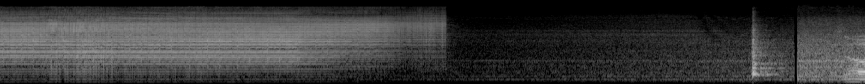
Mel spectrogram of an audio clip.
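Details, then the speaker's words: ProTIG 200 TIG welder: steady buzzy arc hiss for about four seconds then dropping out; current set too low, then raised to 200 amps. "that's just not enough current to go crank it up try again 200 amps now"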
